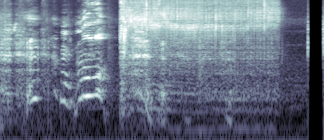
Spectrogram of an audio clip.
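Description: A rising intake of breath followed by a sharp, hissing sneeze burst that trails off.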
